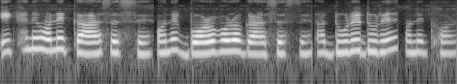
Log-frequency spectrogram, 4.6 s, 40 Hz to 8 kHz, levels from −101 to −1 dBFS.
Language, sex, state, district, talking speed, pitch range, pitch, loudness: Bengali, female, West Bengal, Purulia, 195 wpm, 280-315 Hz, 290 Hz, -16 LUFS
